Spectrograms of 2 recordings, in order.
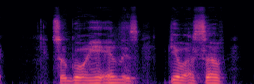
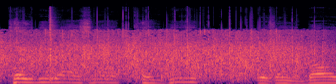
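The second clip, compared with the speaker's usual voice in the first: hype shout-out; 3 semitones higher, 8 dB louder than usual. Real, not acted. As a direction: call the name out big like a hype man. Shouting out player's big game.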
